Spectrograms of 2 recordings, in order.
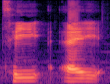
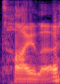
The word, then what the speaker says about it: Taylor: Okay, because he said Taylor like Tailer, and then he said Tyler.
